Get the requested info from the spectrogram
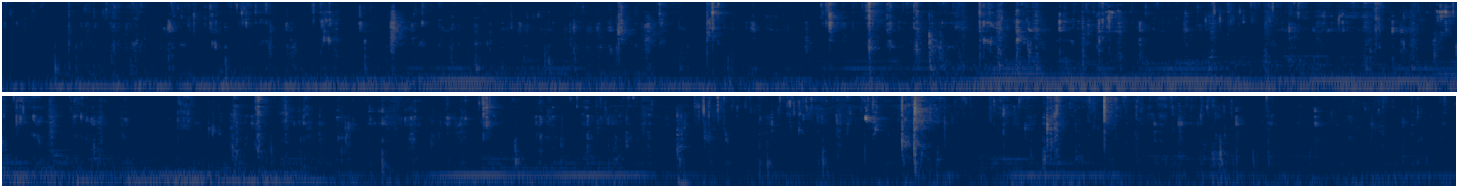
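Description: Close-miked chewing of rotisserie chicken, with irregular wet smacks and clicks of the mouth and fingers, the sharpest a few seconds before the end. A steady low hum runs underneath.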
